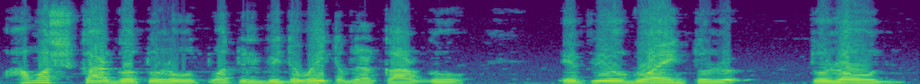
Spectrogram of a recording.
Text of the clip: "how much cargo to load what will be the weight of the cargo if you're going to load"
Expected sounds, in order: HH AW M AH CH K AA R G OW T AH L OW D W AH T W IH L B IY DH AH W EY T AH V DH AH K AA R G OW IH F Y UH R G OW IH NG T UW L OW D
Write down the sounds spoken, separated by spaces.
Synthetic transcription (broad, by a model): HH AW M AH S K AA R G OW T AH L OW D W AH T W IH L B IY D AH W EY T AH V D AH K AA R G OW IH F Y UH R G OW IH NG T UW L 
